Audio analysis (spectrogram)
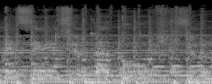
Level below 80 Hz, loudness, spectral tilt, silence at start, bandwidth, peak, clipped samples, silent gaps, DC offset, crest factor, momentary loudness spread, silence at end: -24 dBFS; -16 LUFS; -5.5 dB/octave; 0 s; 17.5 kHz; -2 dBFS; under 0.1%; none; under 0.1%; 12 dB; 2 LU; 0 s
